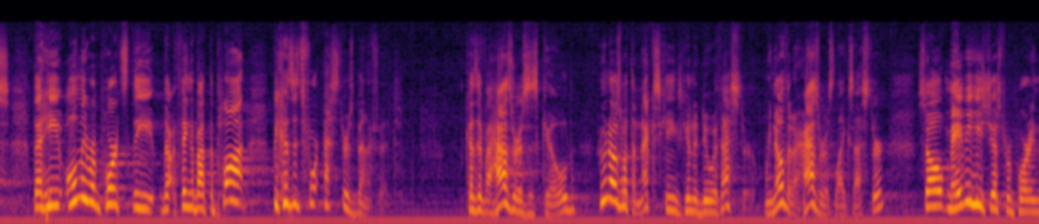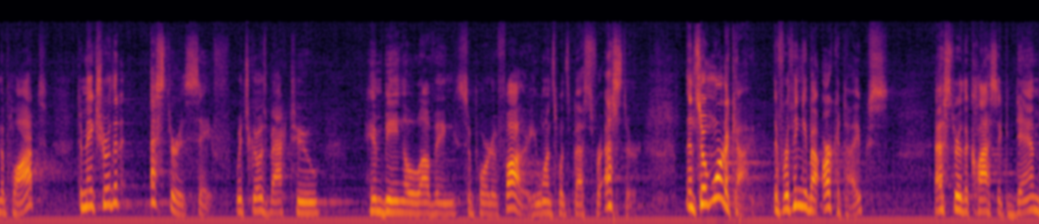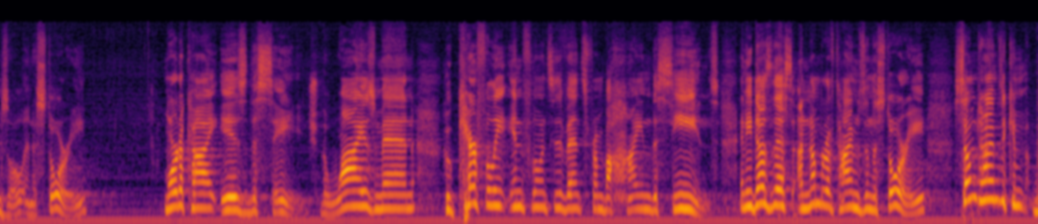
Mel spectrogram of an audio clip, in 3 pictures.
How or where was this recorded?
large echoing room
